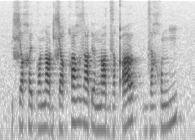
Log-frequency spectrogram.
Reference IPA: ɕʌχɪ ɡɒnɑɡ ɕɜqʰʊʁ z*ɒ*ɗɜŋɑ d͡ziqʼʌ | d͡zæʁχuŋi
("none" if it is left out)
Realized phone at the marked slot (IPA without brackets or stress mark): ɑ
